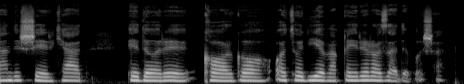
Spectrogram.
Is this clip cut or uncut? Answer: uncut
